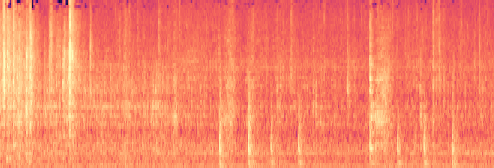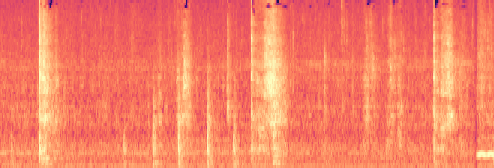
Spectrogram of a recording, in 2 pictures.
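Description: A utensil stirring and scraping in a pan of Alfredo sauce as Parmesan is stirred in to thicken it, with irregular clinks and scrapes against the pan. A steady low hum runs underneath.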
